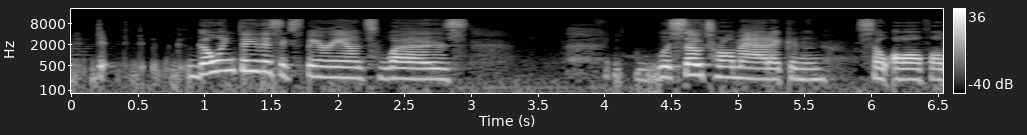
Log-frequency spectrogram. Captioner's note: takes deep breath and sighs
